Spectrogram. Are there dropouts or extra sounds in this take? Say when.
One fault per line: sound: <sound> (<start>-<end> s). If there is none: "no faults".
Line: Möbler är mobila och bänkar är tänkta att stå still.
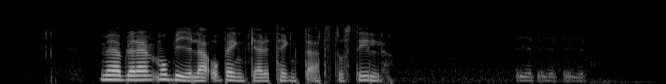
sound: laugh (5.2-5.9 s)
